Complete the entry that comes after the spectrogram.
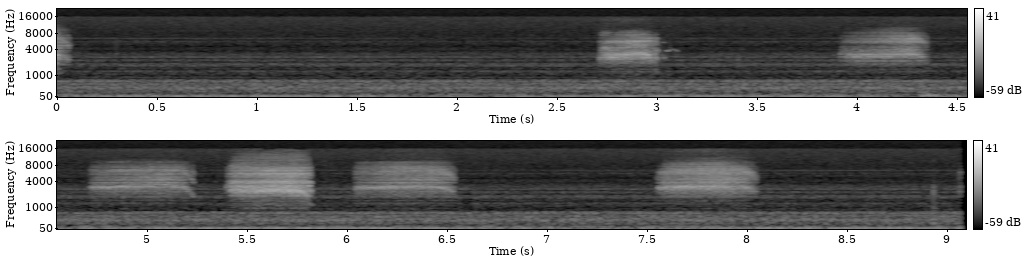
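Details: Nestling barn owls, wild and filmed in a nest box, beg while the mother feeds them; a cluster of short raspy hisses follows a quiet start, several in quick succession, with steady low hum.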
